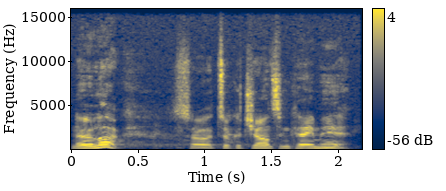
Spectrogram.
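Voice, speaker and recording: An actor playing a young, put-upon detective constable, earnest and dutiful, in a British radio crime drama. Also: male voice, fairly high pitch, lively intonation, fairly quick, warm tone, close to an everyday voice. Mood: earnest, flustered. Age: young adult.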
